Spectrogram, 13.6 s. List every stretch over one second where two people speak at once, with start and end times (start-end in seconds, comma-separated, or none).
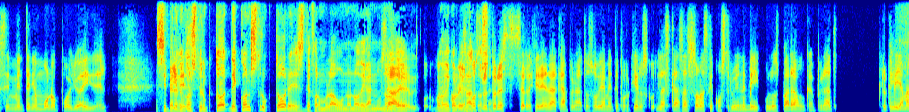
5.6-7.4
